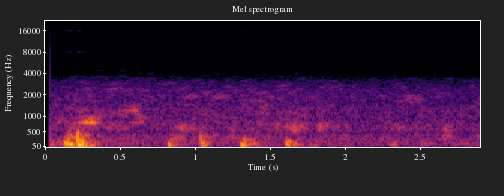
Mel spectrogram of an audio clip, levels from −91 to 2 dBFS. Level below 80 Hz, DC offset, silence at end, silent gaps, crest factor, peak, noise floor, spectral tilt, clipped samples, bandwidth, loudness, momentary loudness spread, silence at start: -38 dBFS; under 0.1%; 0.2 s; none; 22 dB; -4 dBFS; -46 dBFS; -12 dB/octave; under 0.1%; 3.6 kHz; -27 LUFS; 26 LU; 0.05 s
